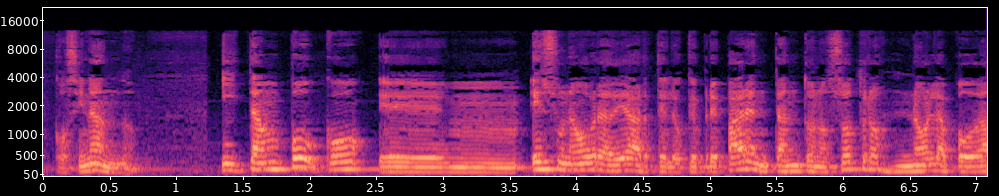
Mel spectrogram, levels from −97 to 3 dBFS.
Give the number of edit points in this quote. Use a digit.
1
